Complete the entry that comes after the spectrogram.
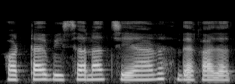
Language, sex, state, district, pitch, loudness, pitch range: Bengali, female, West Bengal, Cooch Behar, 220 Hz, -15 LUFS, 195-225 Hz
